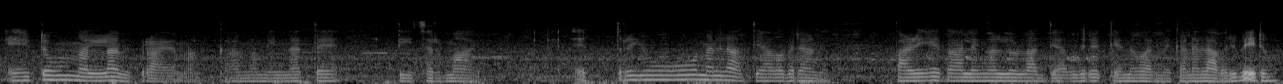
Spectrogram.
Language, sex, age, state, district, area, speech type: Malayalam, female, 30-45, Kerala, Kozhikode, rural, spontaneous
